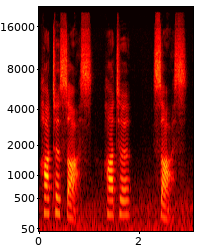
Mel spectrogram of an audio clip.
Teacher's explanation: add an additional schwa sound between words in order to link in these situations. So hot sauce becomes something more like hotta sauce, hotta sauce.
